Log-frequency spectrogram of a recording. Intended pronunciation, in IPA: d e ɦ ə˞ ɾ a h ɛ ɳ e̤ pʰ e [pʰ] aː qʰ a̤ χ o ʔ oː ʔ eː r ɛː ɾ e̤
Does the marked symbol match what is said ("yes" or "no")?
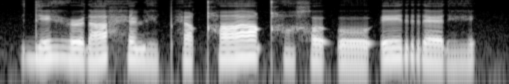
no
